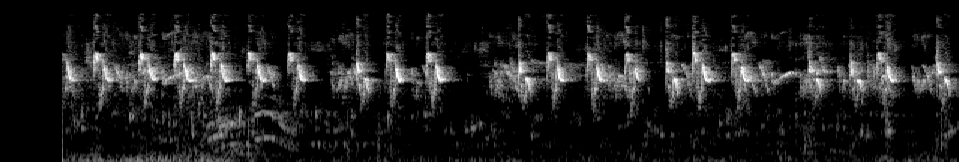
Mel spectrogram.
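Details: Bar-winged prinia singing agitatedly in an aviary: after half a second of silence, a fast run of sharp, high, clipped chip notes, about three per second, kept up with brief breaks.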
